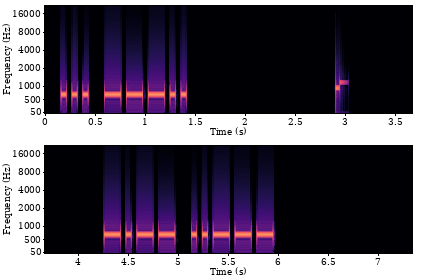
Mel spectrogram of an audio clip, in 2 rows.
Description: Morse code, heard as a keyed tone, about 22 wpm, 700 Hz. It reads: S 8 Y 2
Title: Single-Letter Single-Number 22wpm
